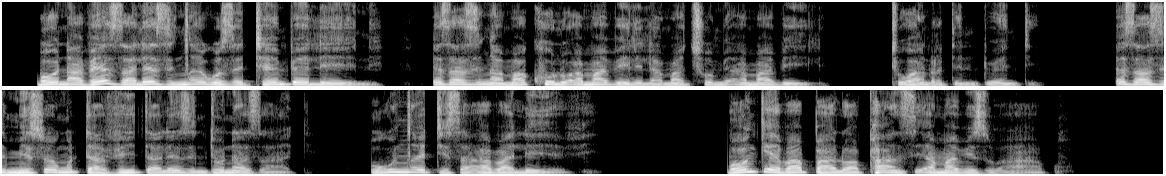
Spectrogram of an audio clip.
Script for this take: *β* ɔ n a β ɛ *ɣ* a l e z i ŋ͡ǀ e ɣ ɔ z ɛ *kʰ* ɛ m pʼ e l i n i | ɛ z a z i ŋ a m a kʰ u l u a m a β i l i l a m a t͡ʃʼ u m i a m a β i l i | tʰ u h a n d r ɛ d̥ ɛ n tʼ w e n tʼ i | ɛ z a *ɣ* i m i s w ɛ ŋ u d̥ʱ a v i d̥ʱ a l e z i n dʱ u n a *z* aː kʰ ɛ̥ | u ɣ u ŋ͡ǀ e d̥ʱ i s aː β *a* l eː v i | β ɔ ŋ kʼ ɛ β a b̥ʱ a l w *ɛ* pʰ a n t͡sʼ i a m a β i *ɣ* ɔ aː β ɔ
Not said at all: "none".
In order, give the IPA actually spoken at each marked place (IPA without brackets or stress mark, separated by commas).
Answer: β, z, tʰ, z, z, a, a, z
